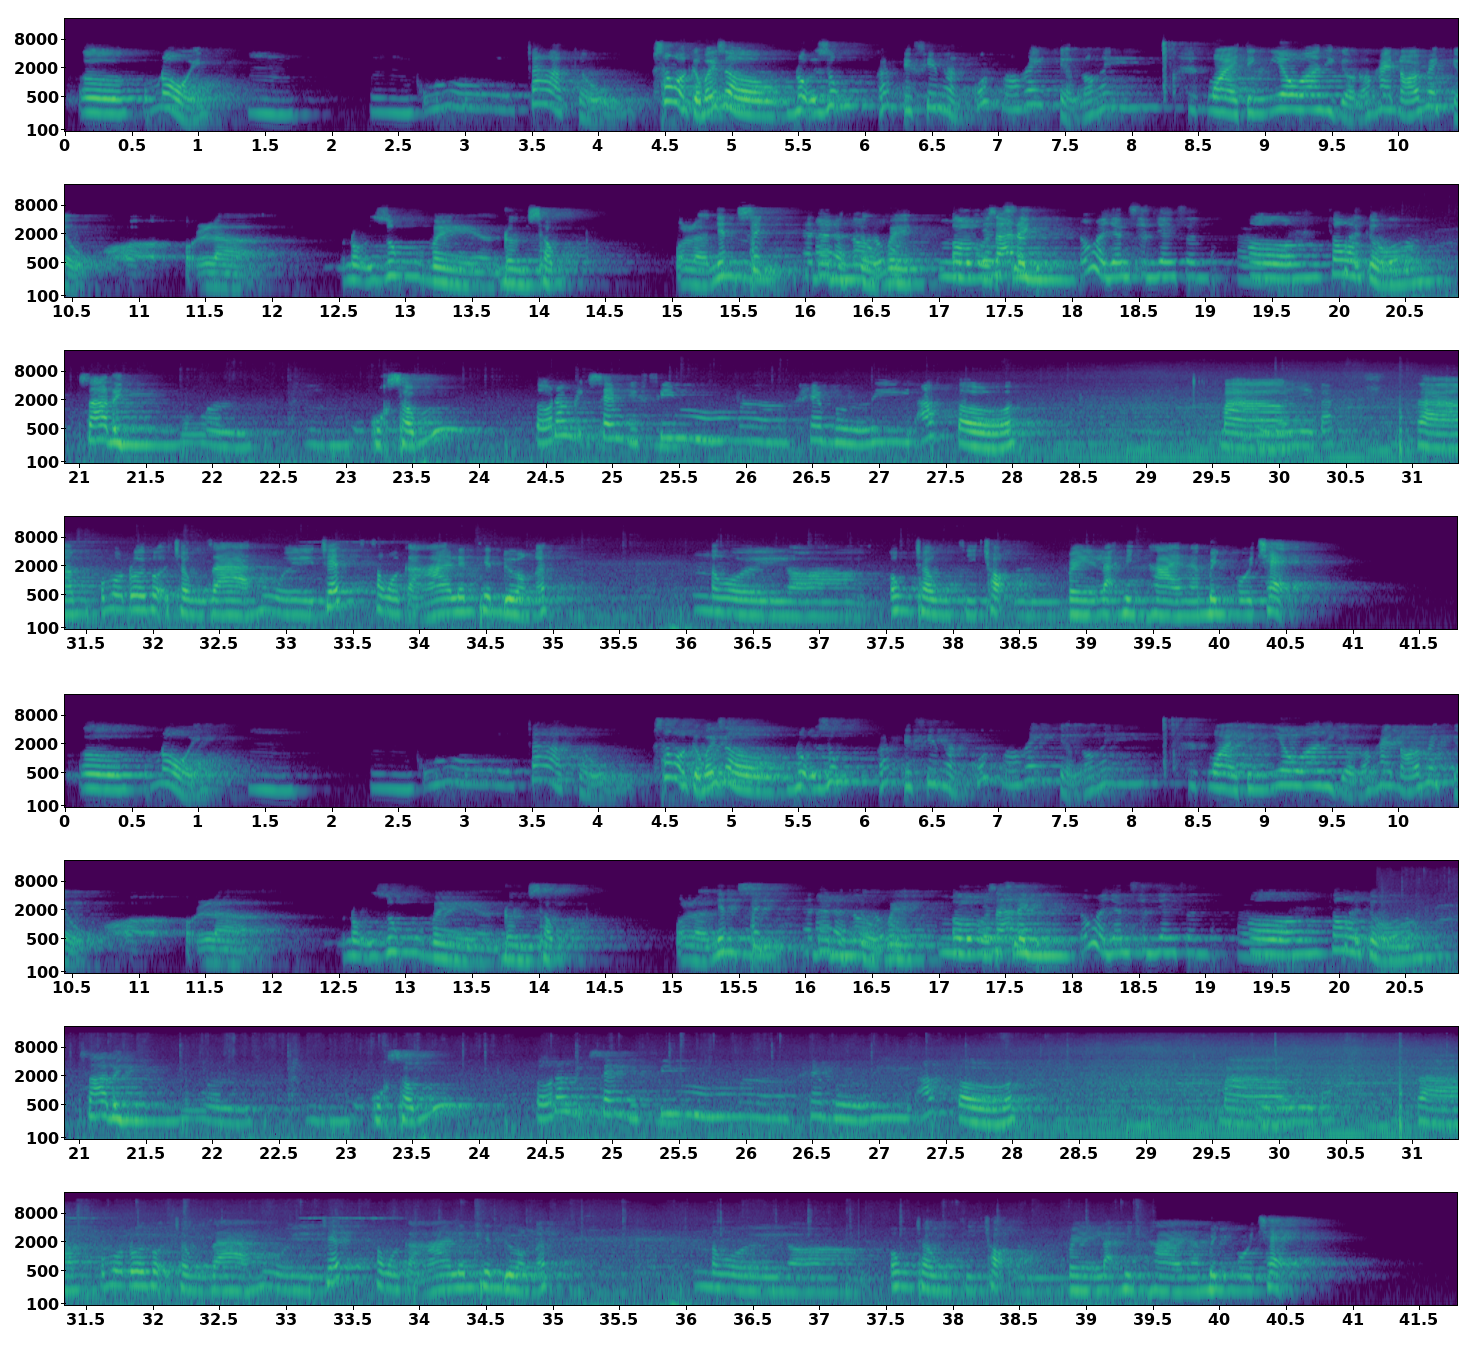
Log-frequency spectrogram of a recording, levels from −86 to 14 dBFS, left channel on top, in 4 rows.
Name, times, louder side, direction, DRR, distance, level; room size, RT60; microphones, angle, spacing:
voice 1, 0.1-1.1 2.7-11.9 12.5-14.2 15.0-15.8 16.1-16.8 17.1-18.0 19.3-22.3 22.8-23.9 24.4-28.1 29.5-30.1 31.0-35.0 36.2-40.6, left 3 dB, 90° left, 7 dB, 2.2 m, -24 dB
voice 2, 1.4-1.7 2.3-2.6 15.5-16.7 17.0-17.7 18.1-19.5 20.0-20.6 21.9-22.1 22.7-23.1 25.3-25.6 29.7-30.8 36.0-36.4, left 3 dB, 65° left, 11 dB, 1.3 m, -29 dB
sound 1, 20.3-39.5, right 1 dB, 75° right, 2.1 m, -35 dB
28.5 x 21.0 x 9.7 m, 1.0 s
head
